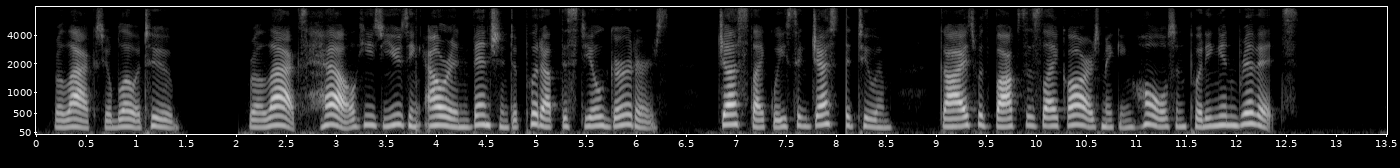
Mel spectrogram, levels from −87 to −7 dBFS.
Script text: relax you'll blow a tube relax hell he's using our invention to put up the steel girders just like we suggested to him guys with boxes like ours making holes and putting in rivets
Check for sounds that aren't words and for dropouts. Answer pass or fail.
fail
